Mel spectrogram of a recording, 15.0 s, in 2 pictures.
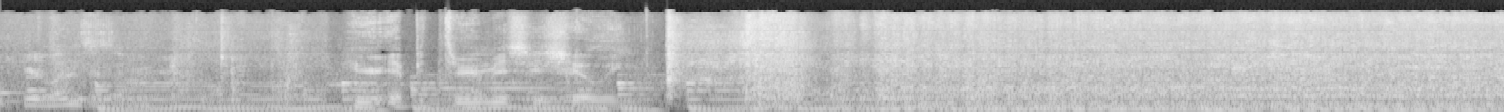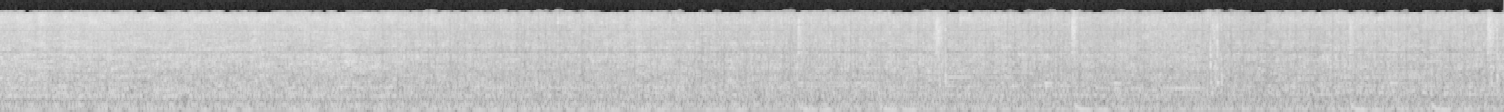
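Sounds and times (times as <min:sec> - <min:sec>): loud car engine idling: 0:03.6 - 0:15.0.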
